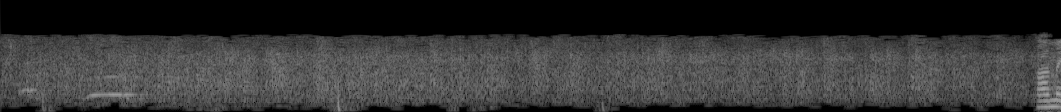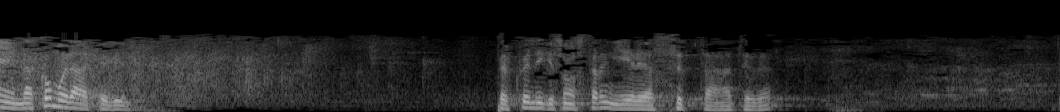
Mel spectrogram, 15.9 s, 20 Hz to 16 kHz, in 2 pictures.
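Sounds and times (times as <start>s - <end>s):
faint voices and cheers: 0.0s - 1.6s
audience applauding loudly: 0.0s - 11.2s
speech: 7.8s - 9.1s, 11.7s - 13.9s
laughter: 13.9s - 15.8s.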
